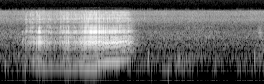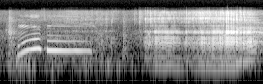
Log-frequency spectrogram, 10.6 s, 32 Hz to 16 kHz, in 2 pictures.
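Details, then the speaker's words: A 15-year-old female Clydesdale cross, waking from sedation given for an eye injury, snores for about 45 minutes: two long, loud, rumbling snores separated by a quiet pause, with a brief voice between them. "this would be isabo the Clyde stale horse who's coming out of sedation and is having a little bit of a snoring"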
